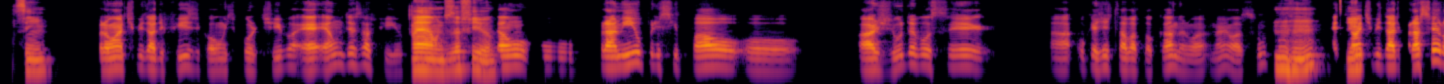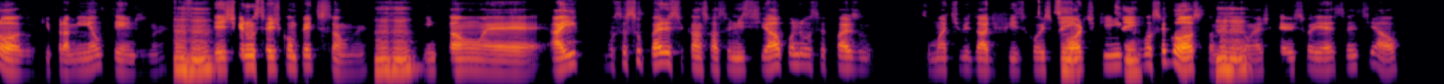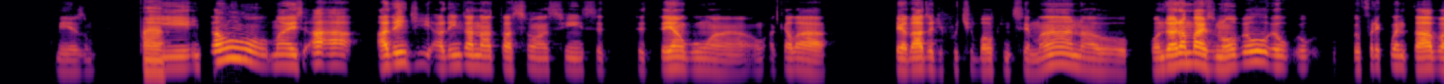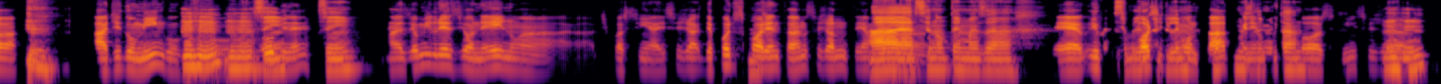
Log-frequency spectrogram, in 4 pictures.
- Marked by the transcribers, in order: tapping; throat clearing; other background noise
- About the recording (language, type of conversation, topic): Portuguese, unstructured, Como o esporte ajuda a aliviar o estresse?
